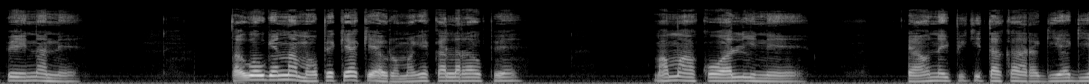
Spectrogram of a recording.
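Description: A speech recording with two CD skips and one point where compressed frames were skipped. The CD skips fall at 1.94 s, just before "tauwau genamao pe keakea", and at 9.08 s. At each, the laser lost its track and landed on another turn of the disc's spiral, so playback mutes very briefly, for a few milliseconds at the first and roughly 10 ms at the second, and then resumes from a different spot. On the waveform this shows as a tiny flat gap ending in an abrupt step. On a spectrogram it is a thin full-height vertical line (the tick) where the speech pattern breaks off and restarts out of sequence. At 4.59 s, right after "pe keakea aura mage", roughly one frame of compressed audio was dropped by the decoder, either missing from the file or rejected as damaged. That cuts out about 20 ms, which fits a 21.3 ms frame. The audio simply jumps ahead by that amount. The waveform shows a discontinuity, not a gap.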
